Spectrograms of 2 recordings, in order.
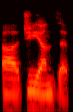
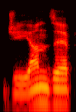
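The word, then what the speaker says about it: gunzip: cyber chef and then a g unzip or gun zip however you want to say it i think gun zip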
